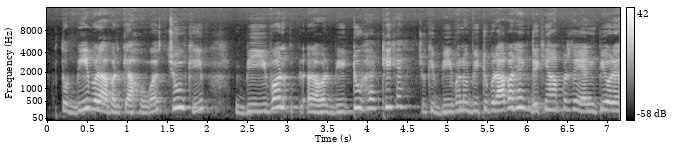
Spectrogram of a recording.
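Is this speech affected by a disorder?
No.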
